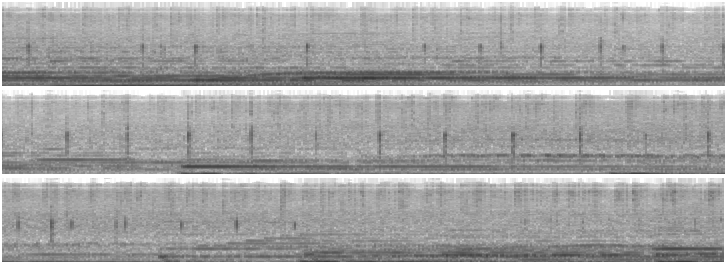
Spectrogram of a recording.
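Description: Ballroom dance music with held chords over a heavy bass that drops out for moments and returns, with faint scattered ticks.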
